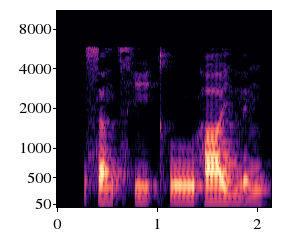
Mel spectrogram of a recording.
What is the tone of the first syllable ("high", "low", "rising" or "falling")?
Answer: low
